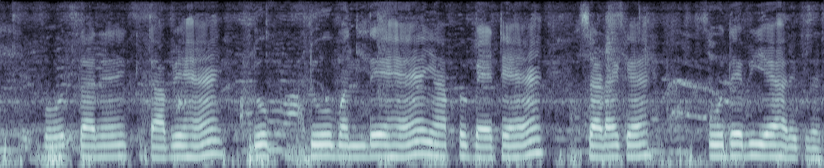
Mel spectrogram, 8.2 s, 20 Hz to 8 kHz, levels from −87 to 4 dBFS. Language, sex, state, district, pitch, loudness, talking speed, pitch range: Hindi, female, Chandigarh, Chandigarh, 155 Hz, -14 LUFS, 125 wpm, 150-165 Hz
